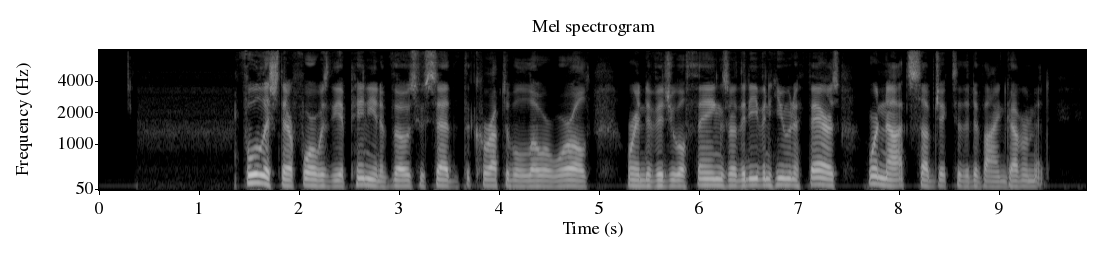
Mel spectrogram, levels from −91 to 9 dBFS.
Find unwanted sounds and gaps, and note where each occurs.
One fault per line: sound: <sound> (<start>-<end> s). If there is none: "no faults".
no faults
